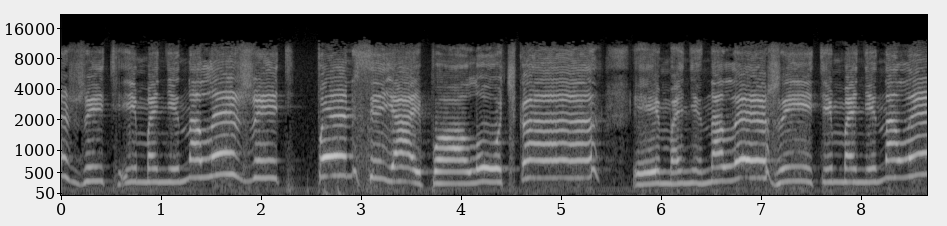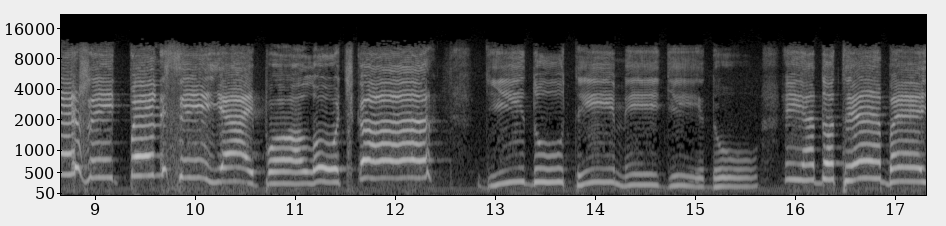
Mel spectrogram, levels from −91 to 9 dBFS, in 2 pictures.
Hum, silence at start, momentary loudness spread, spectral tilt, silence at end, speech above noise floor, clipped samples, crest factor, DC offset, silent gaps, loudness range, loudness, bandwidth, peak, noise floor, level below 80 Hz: none; 0 s; 11 LU; -1 dB/octave; 0 s; 22 dB; under 0.1%; 14 dB; under 0.1%; none; 6 LU; -24 LUFS; 13 kHz; -10 dBFS; -48 dBFS; -60 dBFS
